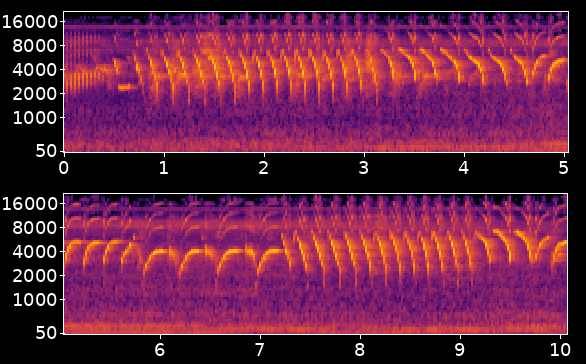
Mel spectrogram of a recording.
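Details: Canary song used to stimulate young canaries into singing, a training tutor: rapid runs of high rising and falling notes, rolling trills alternating with arched repeated syllables, sustained and loud throughout.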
